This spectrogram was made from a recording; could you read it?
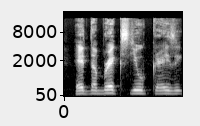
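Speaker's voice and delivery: put-on Brooklyn accent. Retelling what the workers said to get out: Brooklyn accent. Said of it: "the Monty Python guy's got that Brooklyn accent".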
